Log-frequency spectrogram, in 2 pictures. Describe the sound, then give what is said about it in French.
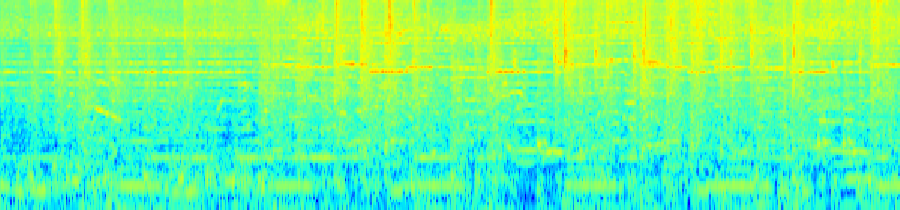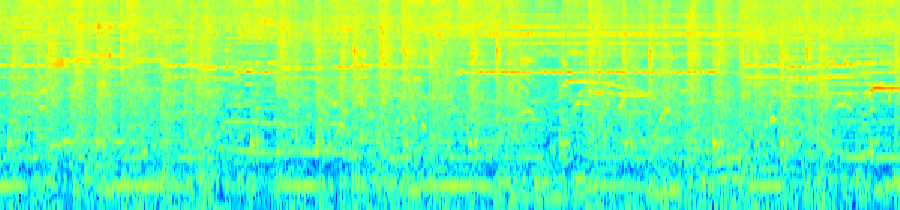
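Vigorous banging on burning metal drums at an outdoor fire-lit event, mixed with a loud bagpipe band. The strikes keep up a steady, dense rhythm under sustained droning pipe tones for the whole stretch. “Et puis surtout il y a des bidons enflammés sur lesquels on frappe vigoureusement. C'est ça.”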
